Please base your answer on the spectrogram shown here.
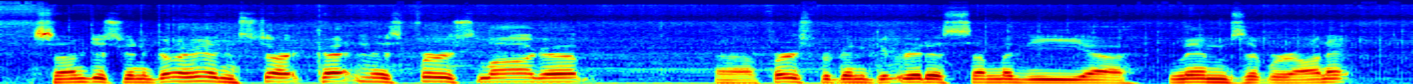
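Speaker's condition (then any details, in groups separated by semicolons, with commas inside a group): No condition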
